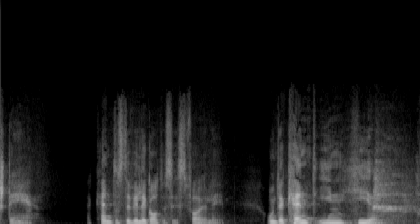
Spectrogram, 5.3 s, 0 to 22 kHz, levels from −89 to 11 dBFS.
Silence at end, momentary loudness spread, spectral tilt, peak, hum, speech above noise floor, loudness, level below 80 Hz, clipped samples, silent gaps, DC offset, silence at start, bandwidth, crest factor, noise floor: 0 s; 17 LU; -5 dB/octave; 0 dBFS; none; 53 dB; -23 LUFS; -66 dBFS; under 0.1%; none; under 0.1%; 0 s; 12 kHz; 24 dB; -76 dBFS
